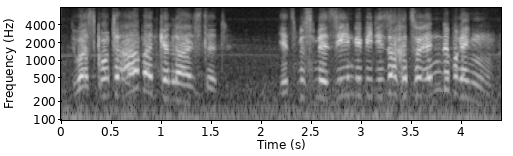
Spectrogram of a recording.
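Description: A man's voice: extremely high pitch, animated, brisk, slight background noise. A man acting a taunting, menacing villain in a radio crime drama, mocking, through a muffled phone-like effect. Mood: mocking menace.

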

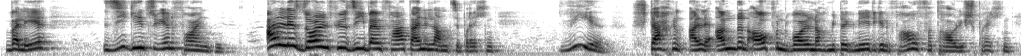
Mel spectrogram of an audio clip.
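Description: Shrewd maid, fairly high voice, brisk, commanding, exasperated, verse comedy radio play. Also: female voice, expressive, a bit bright. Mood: scheming, brisk. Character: sharp-tongued, resourceful maidservant, bossy matchmaker of quarrelling lovers.

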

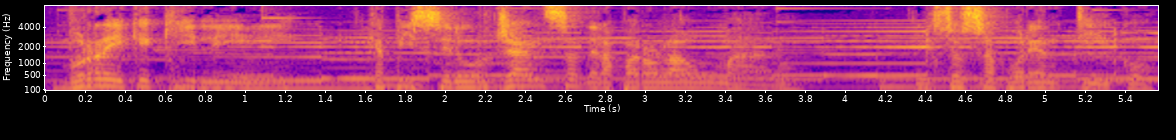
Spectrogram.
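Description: A man's voice: a little high, normal speed. A man delivering an emphatic theatrical monologue, built on incantatory repetition, as a stage narrator. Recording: loud acoustic guitar accompaniment. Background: plucked guitar music.

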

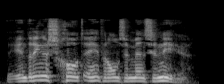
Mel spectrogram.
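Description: An actor playing a fat, domineering, irritable security official in a radio drama, curt and impatient. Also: male voice, a little high, fairly quick, crowd noise, close to an everyday voice.

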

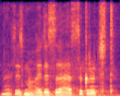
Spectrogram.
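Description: A woman's voice: medium pitch, little pitch movement, moderate pace, darkish tone, lightly acted. An actress playing a plain-spoken, caring young farmhouse woman with a Bavarian accent in a 1950s dialect radio play. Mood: quiet, tender. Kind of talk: 1950s German dialect radio drama acting.

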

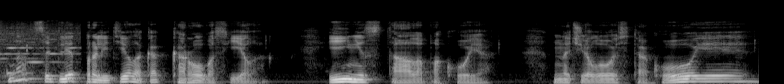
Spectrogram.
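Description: A man's voice: sits low, sing-song, slow pace, a little mellow. A man narrating a comic fairy tale in folksy, theatrical rhyme. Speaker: storyteller, narrator. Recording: slightly dull audio, music behind.

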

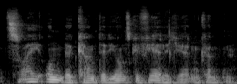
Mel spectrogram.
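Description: An actor playing an edgy, resentful accused man with a husky voice in a crime radio play. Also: sits low, a little fast, exaggerated voice. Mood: wary.

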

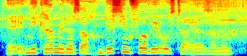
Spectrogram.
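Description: A woman's voice: medium pitch, rapid-fire, close to an everyday voice. An actress playing a brash, mocking, blunt-spoken woman in a German radio crime drama. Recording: clearly noisy outdoor scene ambience.

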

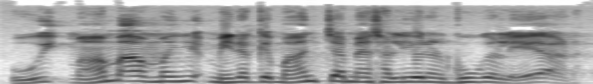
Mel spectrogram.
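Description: A man's voice: high voice, a little fast, darkish tone. A man playing a naive son chatting to his mother in a comedy sketch. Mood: puzzled. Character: naive son puzzling at computer, casual.

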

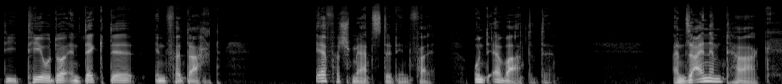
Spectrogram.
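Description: A man narrating a radio play in a measured, deliberate way, reading literary prose. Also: low-pitched, dry recording, studio quality.

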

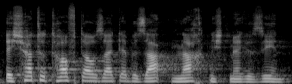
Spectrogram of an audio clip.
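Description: A man's voice: on the high side, brisk, natural voice. An actor playing an earnest young Somali graduate turned pirate, telling his story formally and directly to the listener in a radio play. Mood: solemn, earnest.

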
